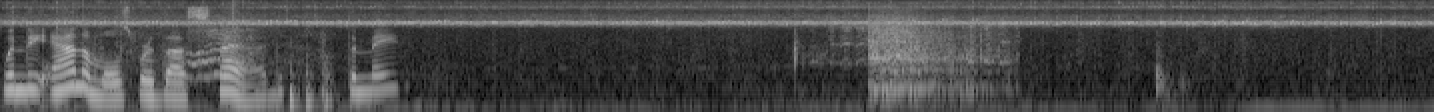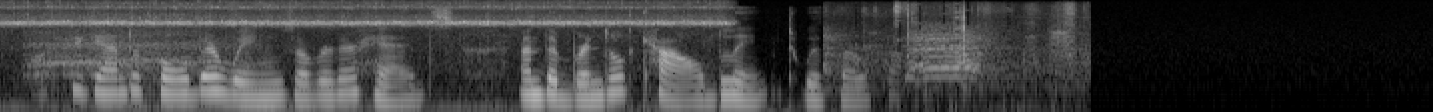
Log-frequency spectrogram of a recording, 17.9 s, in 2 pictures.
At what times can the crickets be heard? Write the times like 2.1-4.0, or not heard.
0.0-13.6.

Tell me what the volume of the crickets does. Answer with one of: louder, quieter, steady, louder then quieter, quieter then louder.
steady.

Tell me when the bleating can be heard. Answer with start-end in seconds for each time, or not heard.
0.3-2.1, 4.9-6.4, 9.1-10.7, 14.1-15.8.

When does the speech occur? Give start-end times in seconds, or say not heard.
0.0-2.5, 9.2-14.6.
